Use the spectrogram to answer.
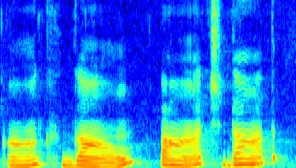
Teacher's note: तो आप महसूस करेंगे कि जब आप इसकी ध्वनि निकाल रहे होते हैं तो आपकी नाक से आवाज़ आती है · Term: अनुनासिक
